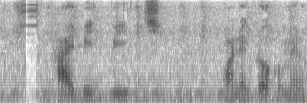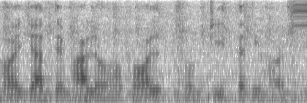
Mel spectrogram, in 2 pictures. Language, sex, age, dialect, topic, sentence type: Bengali, male, 18-24, Standard Colloquial, agriculture, statement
